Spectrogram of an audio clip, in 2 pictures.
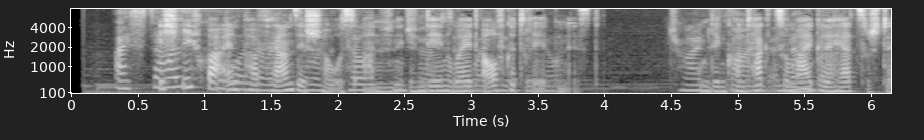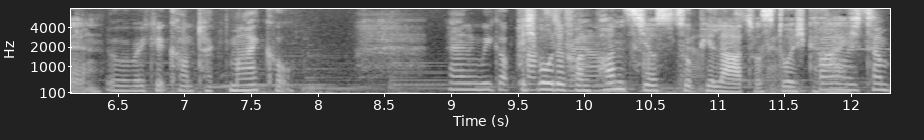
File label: voice over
